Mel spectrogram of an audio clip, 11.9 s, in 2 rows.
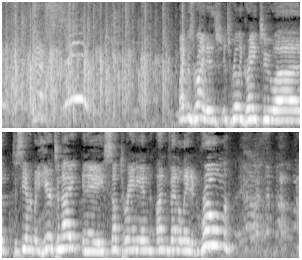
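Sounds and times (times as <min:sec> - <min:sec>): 
audience applause: 0:00.0 - 0:03.8
speech: 0:03.7 - 0:10.6
laughter: 0:10.7 - 0:11.9.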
